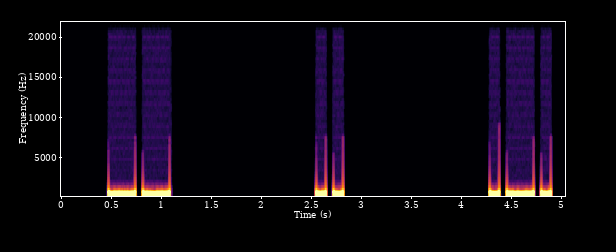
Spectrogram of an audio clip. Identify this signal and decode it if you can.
Morse code, heard as a keyed tone, about 14 wpm, spaced as for 5 wpm, 680 Hz. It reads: MIR
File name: Morsekurs / Witze / Witz 19. Oktober 2021, 25 F70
